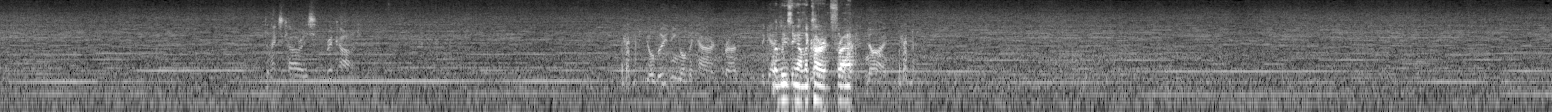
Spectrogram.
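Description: A race car engine drones steadily.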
